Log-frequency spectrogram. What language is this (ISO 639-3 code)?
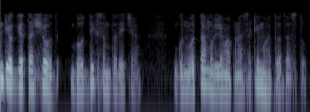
mar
